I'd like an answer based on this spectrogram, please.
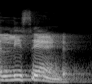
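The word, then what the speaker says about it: listened: उसके बाद V2 लगाएंगे, सुनना की मीनिंग लिखेंगे लिसेंड, LISTEN, इसमें T साइलेंट है बीच वाला, ही लिसेंड, ED लगा देंगे, V2 लगाएंगे, ही लिसेंड।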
